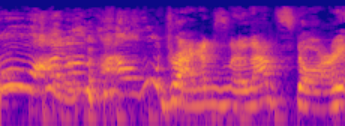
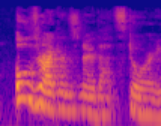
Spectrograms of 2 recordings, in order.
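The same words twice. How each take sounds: First: High, loud, drawn-out comic dodge; laughing, hammed-up bashful voice; mock sheepish dragon. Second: Low-key, sober delivery; serious. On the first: Dragon dodges Bowen's question, scratching his head, hammed-up sheepish. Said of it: "scratches the back of his head. He's like". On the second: Shown as a demonstration. The dragon's line as it could have been, serious. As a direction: say it straight and grave. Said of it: "it could have been serious".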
